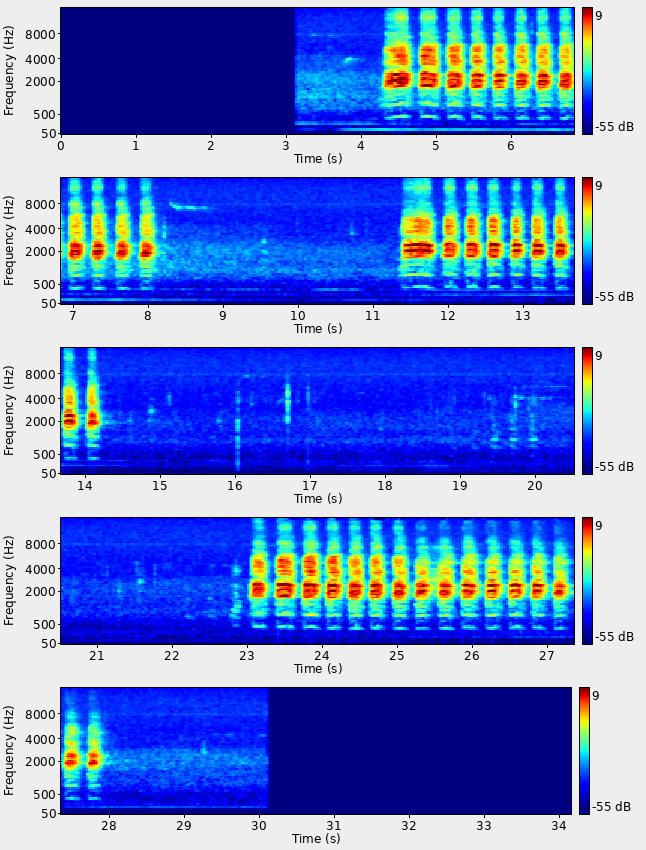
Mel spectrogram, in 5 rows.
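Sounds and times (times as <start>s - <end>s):
female mallard duck quacking: 4.3s - 8.2s, 11.4s - 14.3s, 21.6s - 28.0s.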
